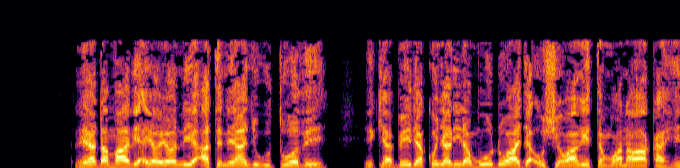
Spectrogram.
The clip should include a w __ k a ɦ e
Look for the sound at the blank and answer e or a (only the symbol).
a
